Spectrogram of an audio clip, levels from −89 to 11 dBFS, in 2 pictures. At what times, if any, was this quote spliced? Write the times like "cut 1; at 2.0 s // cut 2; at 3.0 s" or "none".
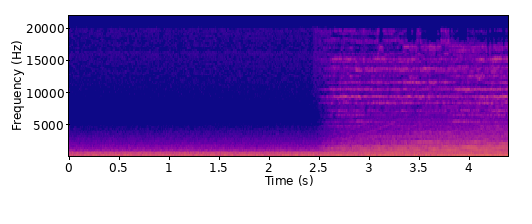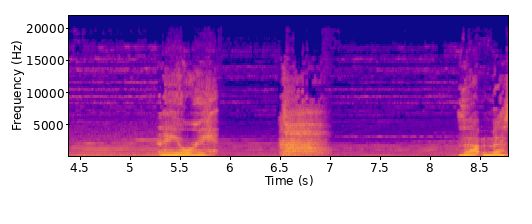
cut 1; at 0.9 s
